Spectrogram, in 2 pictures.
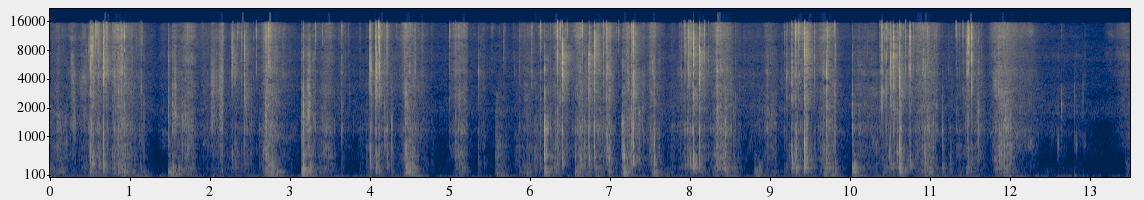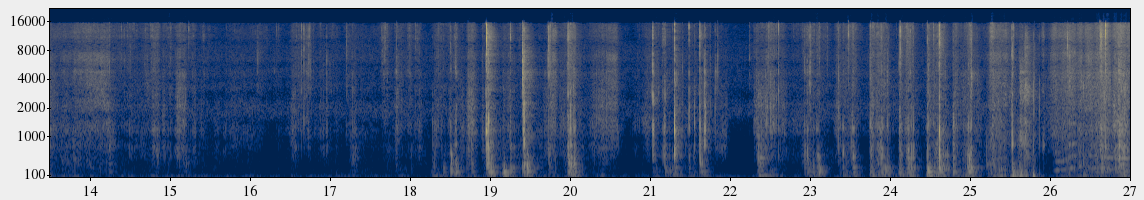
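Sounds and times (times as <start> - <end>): slime crackling and popping: 0.1 - 12.8.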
